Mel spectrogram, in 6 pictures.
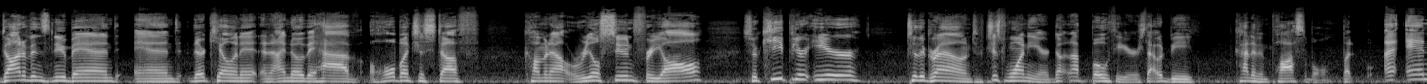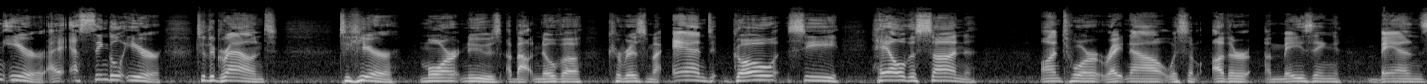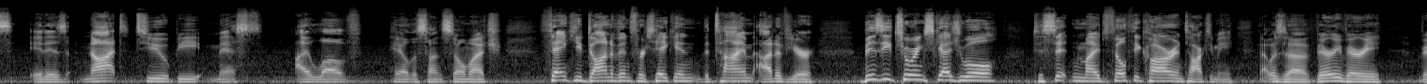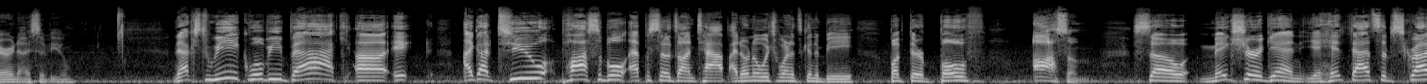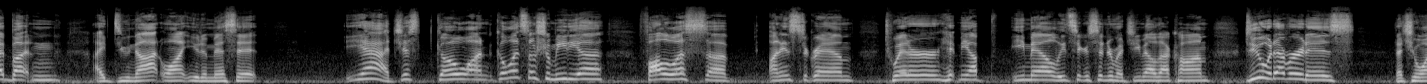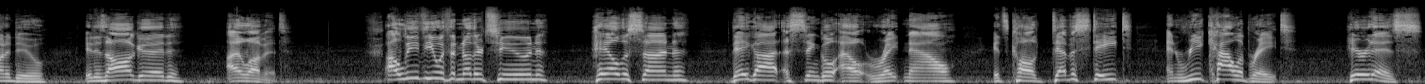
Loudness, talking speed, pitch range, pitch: -17 LUFS, 155 wpm, 130-195 Hz, 155 Hz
